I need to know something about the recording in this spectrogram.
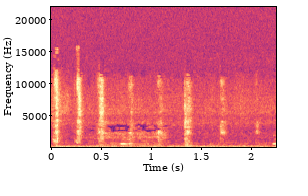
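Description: Near silence: faint scratchy ticks from a newborn puppy being handled in bare hands, with one faint short squeak from a newborn puppy under a second in.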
